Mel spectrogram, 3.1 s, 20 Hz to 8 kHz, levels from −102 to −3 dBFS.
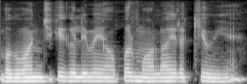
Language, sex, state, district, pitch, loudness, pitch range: Hindi, male, Uttar Pradesh, Shamli, 135 Hz, -13 LUFS, 135-140 Hz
